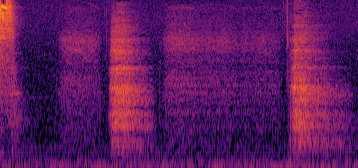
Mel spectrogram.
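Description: A woman's breaths, two of them, each about half a second long: the first about a second and a half in, the second near the end.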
